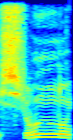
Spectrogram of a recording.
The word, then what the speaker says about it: сюнну: Говорим о племенах э, хунну или сюнну, ежели использовать да, китайское э, произношение.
